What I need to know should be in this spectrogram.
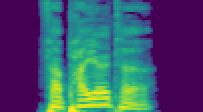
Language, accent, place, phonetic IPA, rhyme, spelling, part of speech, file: German, Germany, Berlin, [fɛɐ̯ˈpaɪ̯ltə], -aɪ̯ltə, verpeilte, verb / adjective, De-verpeilte.ogg
- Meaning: inflection of verpeilt: 1. strong/mixed nominative/accusative feminine singular 2. strong nominative/accusative plural 3. weak nominative all-gender singular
